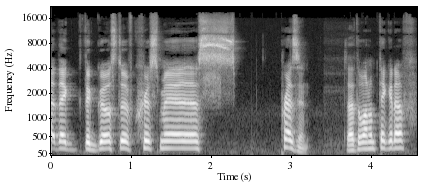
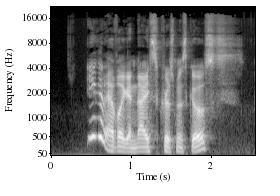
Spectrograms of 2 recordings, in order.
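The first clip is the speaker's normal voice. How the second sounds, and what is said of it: Sudden high falsetto voice. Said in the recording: “Whoa. That was a register that you never hit before. ... They hit my falsetto with that.”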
